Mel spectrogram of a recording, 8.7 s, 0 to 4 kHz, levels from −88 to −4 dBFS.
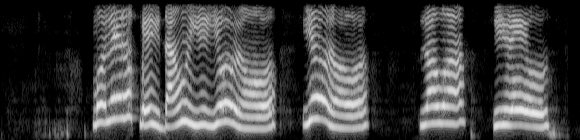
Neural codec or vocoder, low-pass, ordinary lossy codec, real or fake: codec, 24 kHz, 1 kbps, SNAC; 3.6 kHz; none; fake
